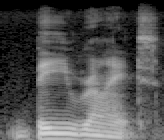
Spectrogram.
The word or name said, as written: be right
